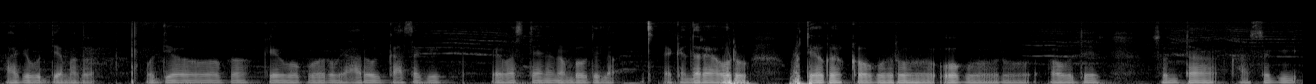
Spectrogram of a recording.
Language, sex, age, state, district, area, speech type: Kannada, male, 18-30, Karnataka, Chikkamagaluru, rural, spontaneous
